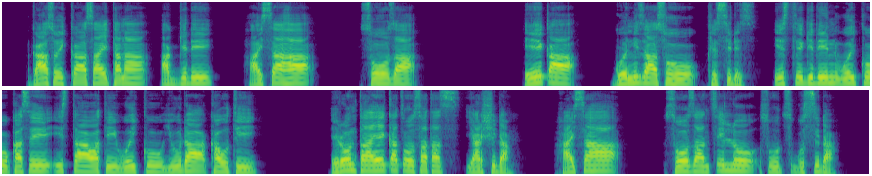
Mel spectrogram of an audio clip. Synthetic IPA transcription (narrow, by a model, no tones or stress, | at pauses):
ɡaːsɔjkːɐːsɐjt̪ɐnɐ | ɐɡːɪd̪ɪ | hɐjsːɐhɐ | soːzɐ | eːkʼɐ | ɡɔjnːɪzasɔhɔkɛsːɪd̪ɛs | ʔɪst̪ːɪɡɪd̪ɪnwɔjkːɔkɐsɛɪst̪ːɐaːwɐt̪ɪwɔjkːɔjʊhʊd̪ɐkɐwɔt̪ɪ | ɛɾɔnt̪ːɐe̞ːkʼɐt͡sʼo̞ːsːɐt̪ɐs | jɐɾʃɪd̪ɐ̰ | hɐjsːɐhɐ | so̞ːzɐnt͡sʼɪlːɔsuːt͡sɡʊsːɪd̪ɐ̰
